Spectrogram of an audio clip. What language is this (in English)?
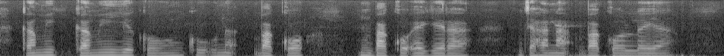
Santali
